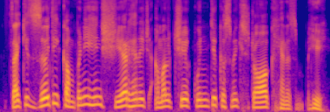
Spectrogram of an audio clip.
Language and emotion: Kashmiri, neutral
